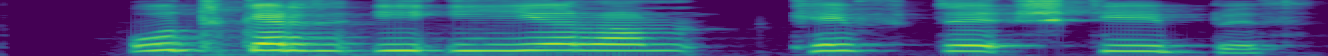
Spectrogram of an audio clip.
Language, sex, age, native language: Icelandic, male, 10, Icelandic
